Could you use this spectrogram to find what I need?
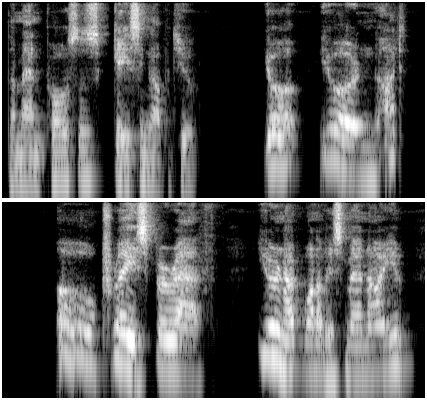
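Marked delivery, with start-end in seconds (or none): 2.6-8.3 high, wavering, hopeful; nervous relief. Acted. Beaten prisoner realising help came, high and nervous. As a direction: stammer with fragile relief, pitched high. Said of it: "glances nervously".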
